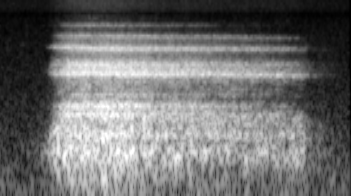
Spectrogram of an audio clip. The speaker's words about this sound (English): And take five deep breaths.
